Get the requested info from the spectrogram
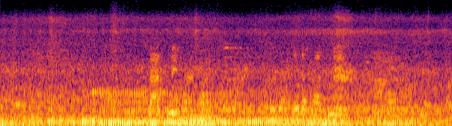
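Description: Outdoor background chatter of several voices, with a motor vehicle's engine running low underneath, loudest through the middle few seconds.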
